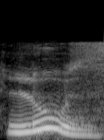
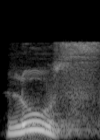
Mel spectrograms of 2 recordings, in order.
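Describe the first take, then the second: First: The word ends with a z sound. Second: The word ends with an s sound. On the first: The speaker calls it wrong. "लूज ज्यादातर लोग बोलते हैं।" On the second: The speaker calls it right. "ये शब्द है लूस। लूज नहीं है"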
